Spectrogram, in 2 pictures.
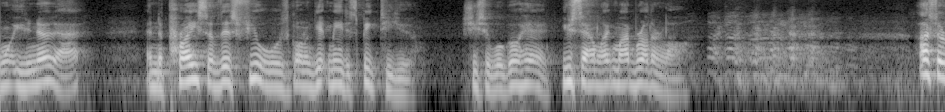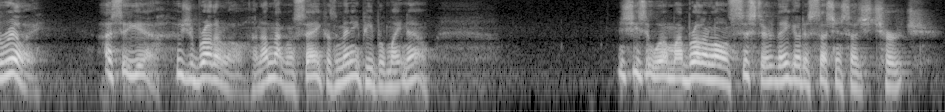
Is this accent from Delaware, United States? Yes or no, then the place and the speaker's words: yes; Georgetown, Delaware, United States; And I said, well, I'm from Georgetown, born and raised.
